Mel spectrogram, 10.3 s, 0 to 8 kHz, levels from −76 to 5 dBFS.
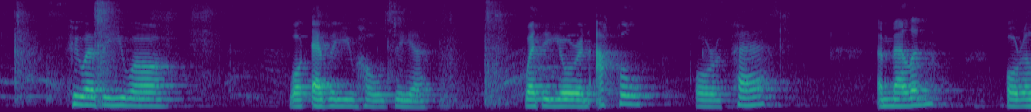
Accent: British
